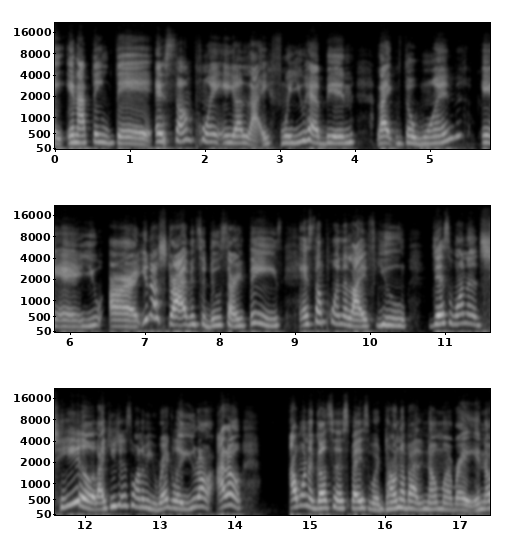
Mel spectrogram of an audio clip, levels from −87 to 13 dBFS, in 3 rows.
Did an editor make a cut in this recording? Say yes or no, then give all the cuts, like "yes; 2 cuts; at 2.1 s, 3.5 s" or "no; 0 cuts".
yes; 4 cuts; at 1.3 s, 3.0 s, 5.5 s, 9.1 s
